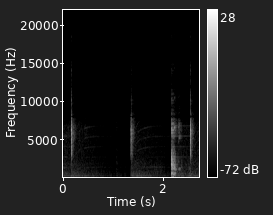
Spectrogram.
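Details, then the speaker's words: Thunderbird TB10 battery-powered portable strip-grazer fence energiser on the bench, no LED lit: sharp single ticks roughly every second, mic held close, silent background; pulsing normally, though no HT later found at output; owner suspects wiring problems. "I hear ticking and do we have an LED we don't um but I do hear ticking and I'll let you have a listen if I can hold the mic"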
